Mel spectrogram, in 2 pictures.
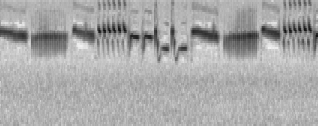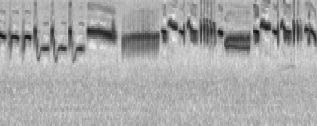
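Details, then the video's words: Eurasian Skylark singing over European farmland, high repeated phrases of steady whistles, quick stuttering trills and downward slurs, sung continuously over a steady hiss of background noise. "Chant de l'ALOUETTE DES CHAMPS"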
